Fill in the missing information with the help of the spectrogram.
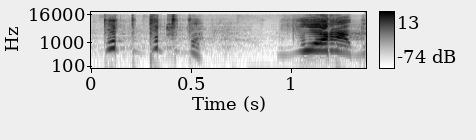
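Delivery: normal talking voice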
